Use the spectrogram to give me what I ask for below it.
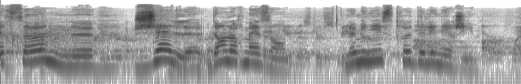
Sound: applause

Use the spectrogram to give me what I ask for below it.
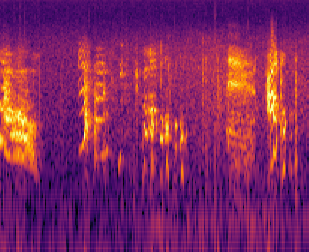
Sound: cries

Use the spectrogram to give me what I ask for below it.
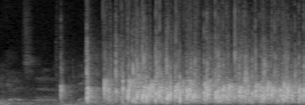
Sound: crowd applauds

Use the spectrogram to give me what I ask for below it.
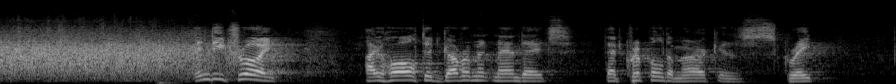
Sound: applause

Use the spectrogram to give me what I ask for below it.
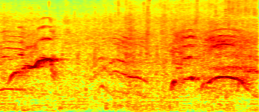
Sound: splash!; grrr, grrr!

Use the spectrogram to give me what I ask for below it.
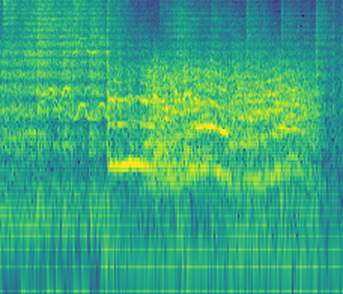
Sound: trumpeting

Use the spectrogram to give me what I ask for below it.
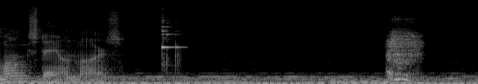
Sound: cups clink

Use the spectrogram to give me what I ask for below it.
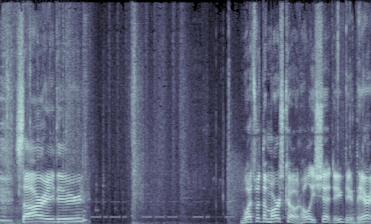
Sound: intense morse code action

